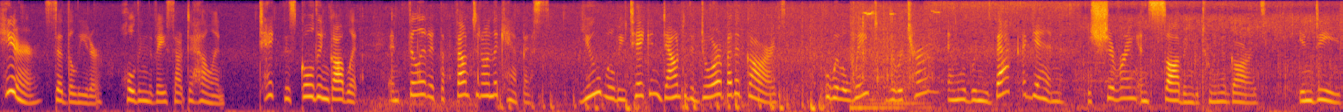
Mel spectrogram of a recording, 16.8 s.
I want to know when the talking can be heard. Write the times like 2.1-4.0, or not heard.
0.0-16.7.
